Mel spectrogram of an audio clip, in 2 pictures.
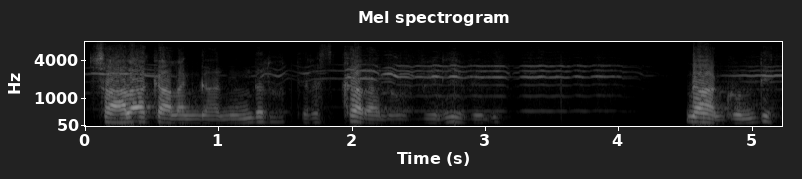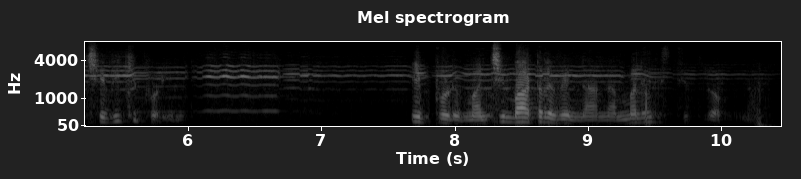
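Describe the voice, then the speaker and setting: A man's voice: on the high side, sing-song, normal speed, long pauses. An actor playing a destitute, broken old man who was once rich, speaking in a tearful, pleading, grieving way in an old film scene. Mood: weary broken. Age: older. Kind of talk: 1950s Telugu film acting. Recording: dull old film soundtrack, faint music.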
